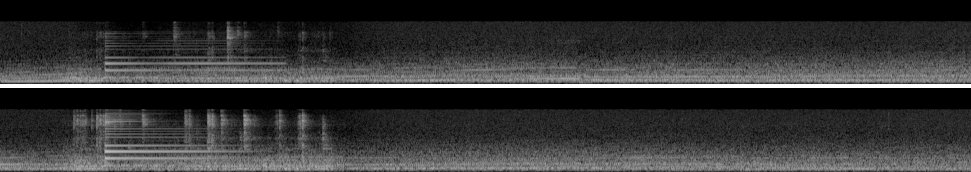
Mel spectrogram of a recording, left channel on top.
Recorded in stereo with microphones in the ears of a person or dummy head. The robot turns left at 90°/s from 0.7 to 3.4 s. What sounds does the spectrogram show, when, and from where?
1.1 s a guitar: 85° right; by 2.9 s 110° left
